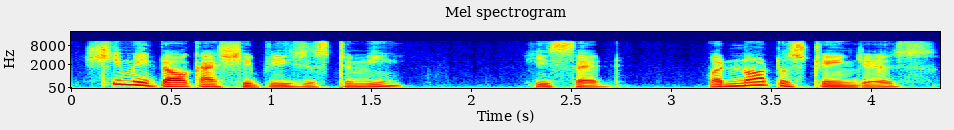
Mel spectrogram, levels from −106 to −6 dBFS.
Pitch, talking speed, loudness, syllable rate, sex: 140 Hz, 195 wpm, -18 LUFS, 4.9 syllables/s, male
